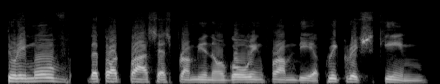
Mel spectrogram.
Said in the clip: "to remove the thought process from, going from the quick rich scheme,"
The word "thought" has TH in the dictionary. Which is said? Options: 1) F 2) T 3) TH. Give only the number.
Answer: 2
